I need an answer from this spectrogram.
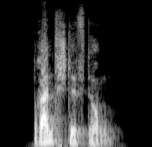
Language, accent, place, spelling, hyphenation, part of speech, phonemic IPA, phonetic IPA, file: German, Germany, Berlin, Brandstiftung, Brand‧stif‧tung, noun, /ˈbrantˌʃtɪftʊŋ/, [ˈbʁan(t)ˌʃtɪf.tʊŋ(k)], De-Brandstiftung.ogg
- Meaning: arson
